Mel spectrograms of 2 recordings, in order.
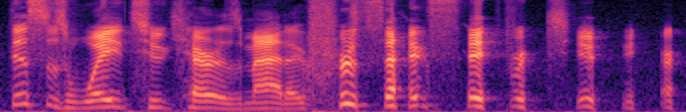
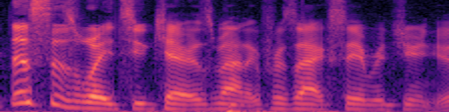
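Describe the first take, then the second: First: Reads the comment out, laughing halfway through, louder; laughing while quoting. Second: Said in the usual way. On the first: Retold or imitated. Quoting a viewer comment, laughing through it. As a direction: quote the comment and crack up on it. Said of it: "I got comments like". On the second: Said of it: "I was like".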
